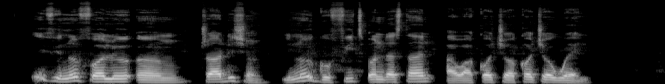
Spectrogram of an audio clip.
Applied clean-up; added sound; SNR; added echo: none; none; none; none.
